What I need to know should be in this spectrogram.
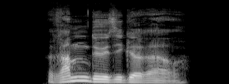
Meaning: inflection of rammdösig: 1. strong/mixed nominative masculine singular comparative degree 2. strong genitive/dative feminine singular comparative degree 3. strong genitive plural comparative degree
- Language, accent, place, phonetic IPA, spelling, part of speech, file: German, Germany, Berlin, [ˈʁamˌdøːzɪɡəʁɐ], rammdösigerer, adjective, De-rammdösigerer.ogg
